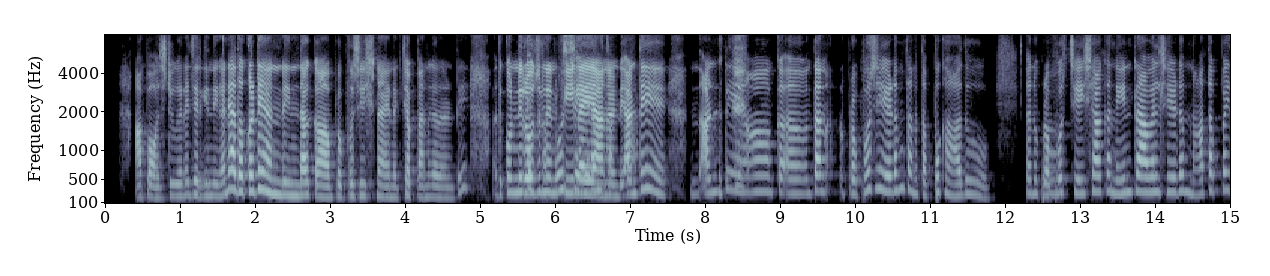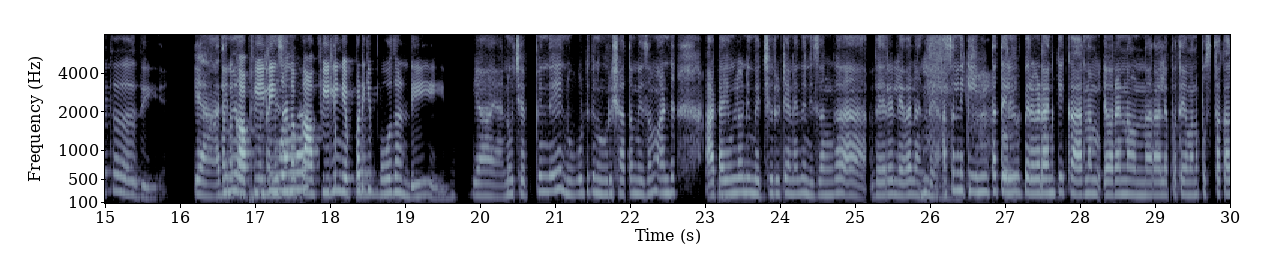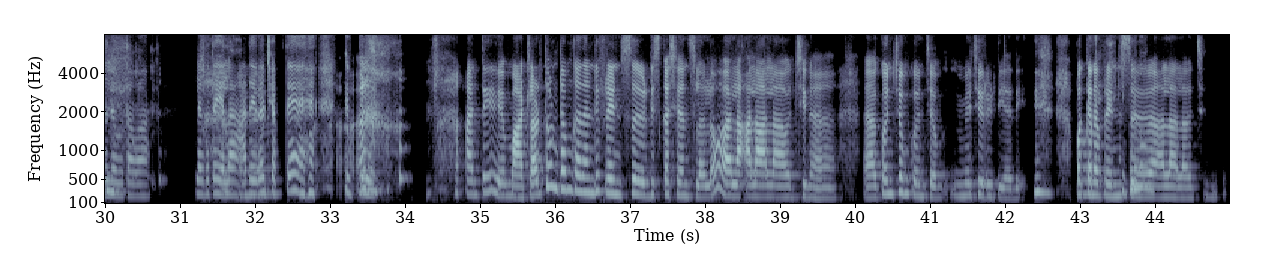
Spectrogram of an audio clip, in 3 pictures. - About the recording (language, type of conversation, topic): Telugu, podcast, ఆన్‌లైన్‌లో ఏర్పడే స్నేహాలు నిజమైన బంధాలేనా?
- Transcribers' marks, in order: tapping; in English: "ప్రపోజ్"; in English: "ప్రపోజ్"; in English: "ఫీల్"; chuckle; in English: "ప్రపోజ్"; in English: "ప్రపోజ్"; in English: "ట్రావెల్"; in English: "ఫీలింగ్"; in English: "ఫీలింగ్"; in English: "అండ్"; in English: "మెచ్యూరిటీ"; in English: "లెవెల్"; chuckle; chuckle; other noise; chuckle; chuckle; in English: "ఫ్రెండ్స్"; in English: "మెచ్యూరిటీ"; chuckle; in English: "ఫ్రెండ్స్"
